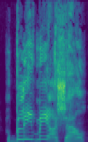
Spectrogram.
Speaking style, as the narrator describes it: cried the bird

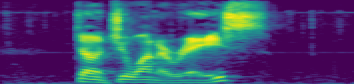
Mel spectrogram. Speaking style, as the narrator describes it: he inquired of Tom in a sneering tone

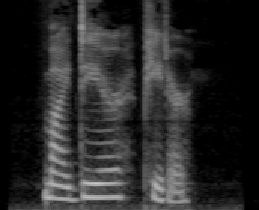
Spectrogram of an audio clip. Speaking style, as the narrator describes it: he said gravely

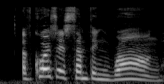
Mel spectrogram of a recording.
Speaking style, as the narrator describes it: he snapped

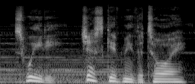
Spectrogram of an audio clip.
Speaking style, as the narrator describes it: I said

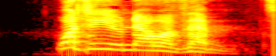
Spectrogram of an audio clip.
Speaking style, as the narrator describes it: snapped the headmaster sharply

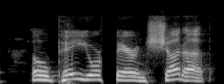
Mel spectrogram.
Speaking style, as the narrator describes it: growled the polar bear

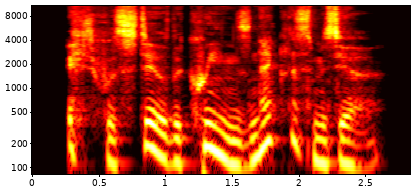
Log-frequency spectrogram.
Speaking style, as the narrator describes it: replied the Countess haughtily

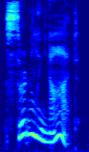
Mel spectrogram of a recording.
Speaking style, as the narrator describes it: Asbury muttered

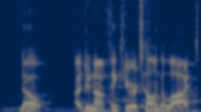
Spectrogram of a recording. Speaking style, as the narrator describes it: said Watanabe

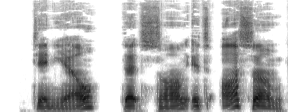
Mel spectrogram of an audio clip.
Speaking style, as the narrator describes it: Caroline exclaimed from the bathroom doorway

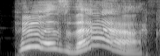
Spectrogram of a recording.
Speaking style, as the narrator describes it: she exclaimed, coughing loudly

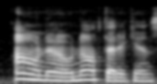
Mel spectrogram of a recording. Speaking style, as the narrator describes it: sighed Olivia

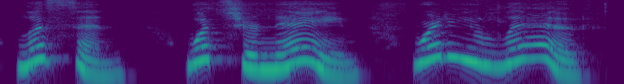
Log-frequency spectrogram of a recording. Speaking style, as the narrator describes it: asked hurriedly, her voice breaking as she gasped for breath

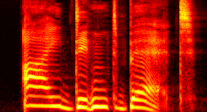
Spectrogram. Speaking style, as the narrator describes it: Llewellyn said in a superior tone

